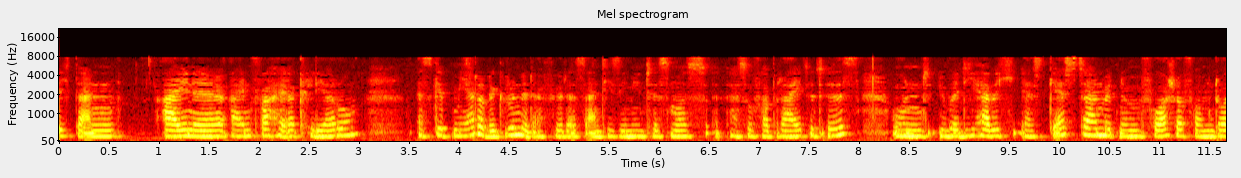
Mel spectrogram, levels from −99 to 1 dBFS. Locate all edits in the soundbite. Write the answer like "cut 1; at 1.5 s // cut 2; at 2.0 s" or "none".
cut 1; at 3.6 s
